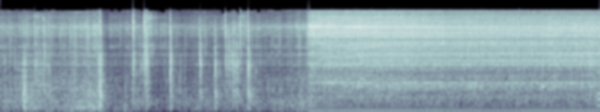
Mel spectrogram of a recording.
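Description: Coins clicking and clattering as they are pushed into a coin-counting machine's slot. About three seconds in, the machine's motor starts and runs with a steady whir and low hum as it counts the coins.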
